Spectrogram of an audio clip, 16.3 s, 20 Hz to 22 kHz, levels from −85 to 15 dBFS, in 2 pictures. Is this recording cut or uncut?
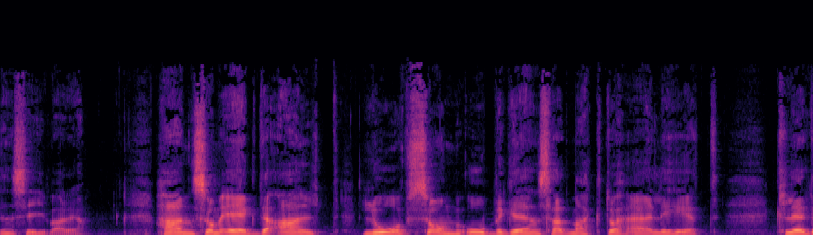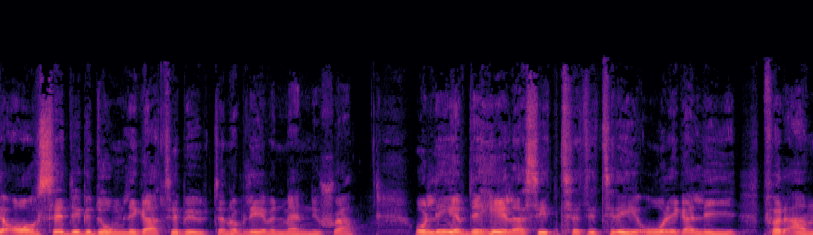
cut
